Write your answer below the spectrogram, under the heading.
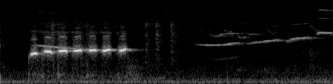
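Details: White-rumped shama kept in an aviary: seven loud, evenly spaced whistled notes on one pitch, followed by a thin, rising whistle that climbs higher. Quiet low hum in the background.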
